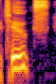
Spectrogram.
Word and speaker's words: toque: I would, kids would leave their toques at the rink, so I would steal.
